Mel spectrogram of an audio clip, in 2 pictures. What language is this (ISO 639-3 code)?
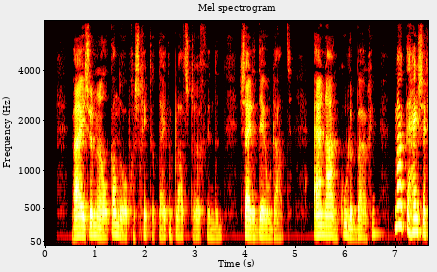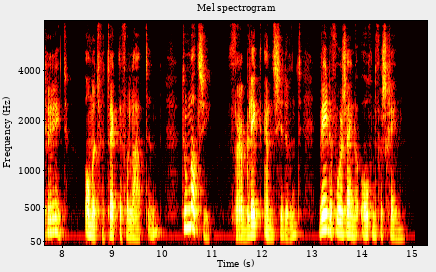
nld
